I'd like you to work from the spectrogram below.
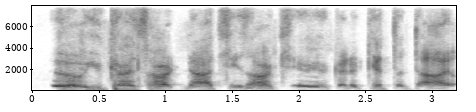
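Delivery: put-on croaky, raspy old man voice, soft and breathy. Describing a scene, the speaker does the old hero: raspy eighty-year-old Indiana Jones voice. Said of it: "the voice of an eighty-year-old Indiana Jones with the raspy voice".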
